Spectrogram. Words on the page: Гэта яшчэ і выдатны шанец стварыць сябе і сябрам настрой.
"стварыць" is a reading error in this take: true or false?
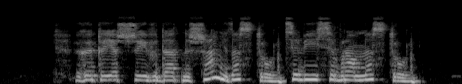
true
